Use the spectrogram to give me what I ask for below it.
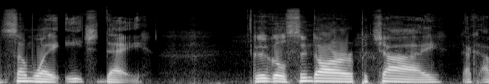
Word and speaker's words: Sundar Pichai: Google's Sundar Pichai, I mispronounced.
